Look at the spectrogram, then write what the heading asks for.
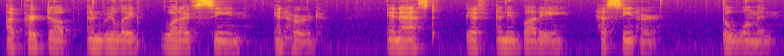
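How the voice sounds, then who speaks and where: Flat-voiced male story narrator. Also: mid-range voice, measured pace. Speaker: storyteller, channel host. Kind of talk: reading true scary stories aloud.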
